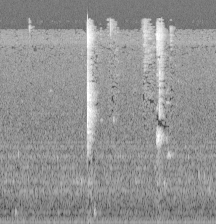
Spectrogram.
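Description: Two short, sharp clicks about a second and a half apart, over near silence.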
